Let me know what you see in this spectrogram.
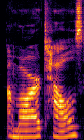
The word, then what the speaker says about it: Amor Towles: Uh, one book is called A Gentleman in Moscow by Amor Towles.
